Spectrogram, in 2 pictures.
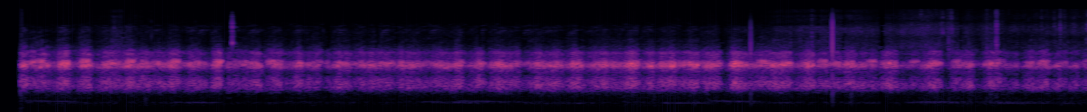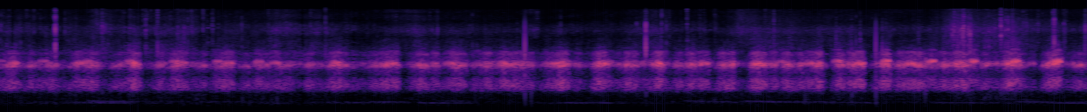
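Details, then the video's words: Several male European tree frogs calling together in a dense chorus: rapid, harsh, nasal knocking notes repeated about three times a second, overlapping into a continuous rattling din, with a faint lower whistle-like tone and people talking quietly at the end. "Caling males of Hyla arborea"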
